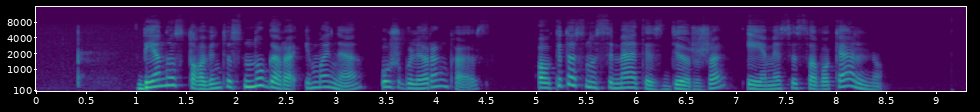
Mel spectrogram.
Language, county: Lithuanian, Vilnius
